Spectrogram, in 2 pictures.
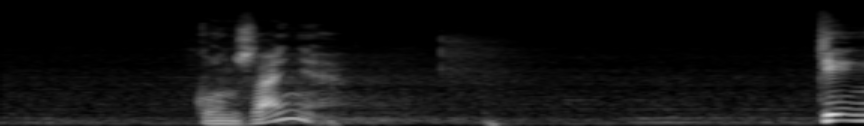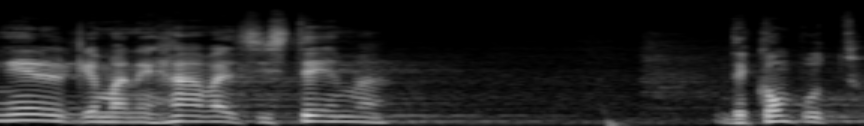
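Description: An elderly man speaks into a microphone in short bursts with pauses.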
